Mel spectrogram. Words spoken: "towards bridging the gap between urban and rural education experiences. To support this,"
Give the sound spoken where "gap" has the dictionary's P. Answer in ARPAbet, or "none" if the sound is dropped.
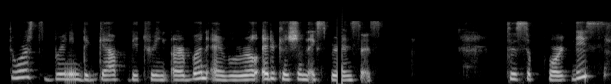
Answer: P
